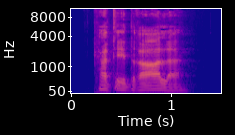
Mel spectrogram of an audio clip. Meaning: cathedral
- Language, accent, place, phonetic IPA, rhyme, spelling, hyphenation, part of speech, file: German, Germany, Berlin, [kateˈdʁaːlə], -aːlə, Kathedrale, Ka‧the‧d‧ra‧le, noun, De-Kathedrale.ogg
